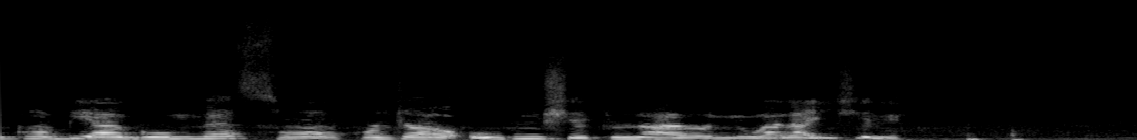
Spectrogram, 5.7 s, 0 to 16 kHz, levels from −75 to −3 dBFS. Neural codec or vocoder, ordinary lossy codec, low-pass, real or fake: codec, 32 kHz, 1.9 kbps, SNAC; AAC, 64 kbps; 14.4 kHz; fake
